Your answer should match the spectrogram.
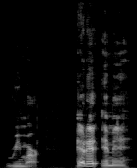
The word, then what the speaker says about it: RMRK: hoy vamos a analizar rima rm rq pronunciado rimar es un conjunto de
